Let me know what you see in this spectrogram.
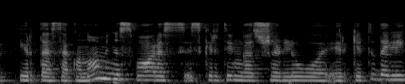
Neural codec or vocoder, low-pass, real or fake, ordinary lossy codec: none; 7.2 kHz; real; MP3, 64 kbps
